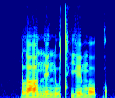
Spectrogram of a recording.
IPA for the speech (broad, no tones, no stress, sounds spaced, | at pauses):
l a n e n u tʰ j e m ɔ k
